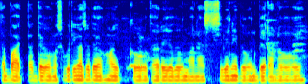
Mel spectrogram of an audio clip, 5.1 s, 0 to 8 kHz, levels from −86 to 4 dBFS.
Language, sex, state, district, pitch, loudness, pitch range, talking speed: Chakma, female, Tripura, Unakoti, 95 Hz, -19 LUFS, 90-100 Hz, 175 wpm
